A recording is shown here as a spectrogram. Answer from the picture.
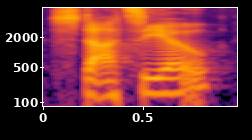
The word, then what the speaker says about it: statio: and forgive my pronunciation here, statio? – Oh, you're good. It is. That's a Latin term.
